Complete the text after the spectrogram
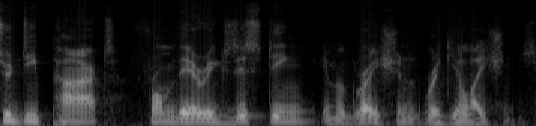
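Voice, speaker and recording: A fairly high-pitched man with an Australian accent, speaking at a fairly slow pace. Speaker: history professor. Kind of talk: lecture.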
